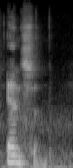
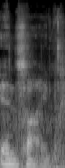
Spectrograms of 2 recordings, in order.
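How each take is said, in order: First: It is said with an American pronunciation. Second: It is said with a British pronunciation. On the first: "in the United States, E N S I G N is pronounced ensign" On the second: "not ensign"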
